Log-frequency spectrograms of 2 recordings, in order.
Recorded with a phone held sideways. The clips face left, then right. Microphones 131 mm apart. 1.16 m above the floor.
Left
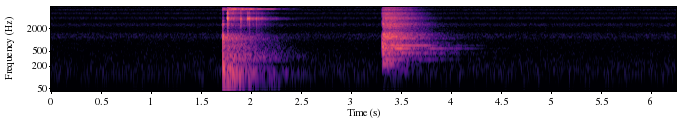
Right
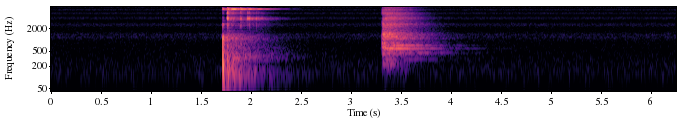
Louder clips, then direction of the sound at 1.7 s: Right 5 dB; 40° right (ahead or behind).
